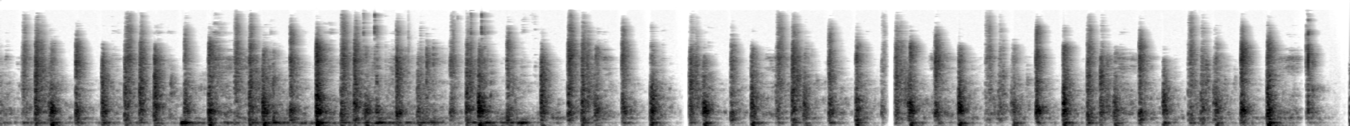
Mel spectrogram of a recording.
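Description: Clogging basic step danced in sneakers on a concrete floor: a quick, even run of foot taps and scuffs, about four a second.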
